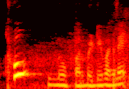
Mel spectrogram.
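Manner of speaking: low, contained contempt; dark, fuming father; disgusted cursing. Acted. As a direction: spit out the insult under your breath. Father curses son on hearing news.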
